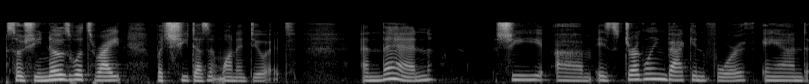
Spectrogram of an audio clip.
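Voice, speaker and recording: A woman teacher walks her class through a story, reading lines aloud and stopping to explain them. She talks at a middling pitch, checks in with "right?" and fills pauses with "um". The recording sounds dull and lo-fi. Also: fairly even intonation.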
